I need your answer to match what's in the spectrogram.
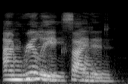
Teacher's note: Notice the emphasis on really. Really is used to emphasize the adjective excited here.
